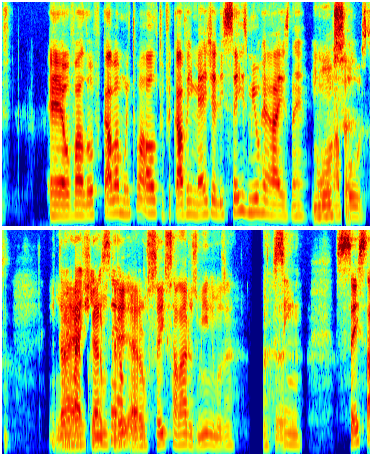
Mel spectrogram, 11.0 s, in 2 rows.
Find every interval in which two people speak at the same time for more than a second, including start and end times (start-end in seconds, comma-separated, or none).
6.3-7.8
